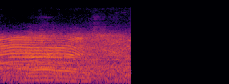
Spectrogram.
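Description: A woman's voice with its pitch gliding up and down, cut off abruptly a little over a second in, followed by dead silence as the recording stops.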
